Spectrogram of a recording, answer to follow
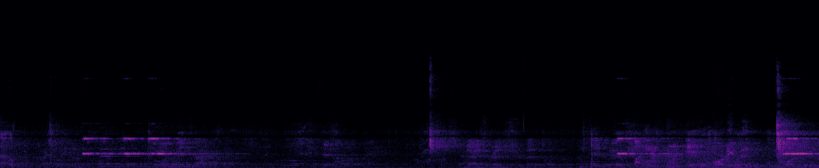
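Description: Hand-held security metal detector wand sounding a steady high beep for about two seconds, then shorter beeps near the end, alerting as it is passed over a person being screened, with voices talking underneath.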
